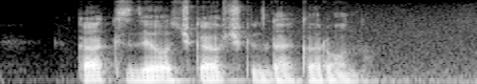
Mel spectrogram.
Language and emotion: Russian, neutral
